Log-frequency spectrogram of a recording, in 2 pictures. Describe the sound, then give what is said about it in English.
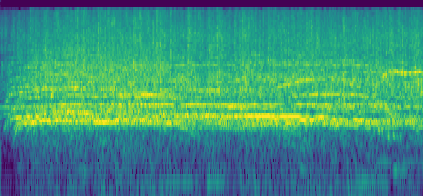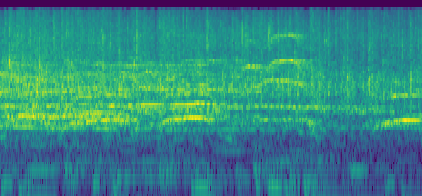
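Audience cheering and applause at a live comedy show at Largo: a loud, dense roar of clapping, cheers and scattered whoops that holds steady throughout and dips slightly near the end. “Oh, they're stomping. They're stomping.”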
